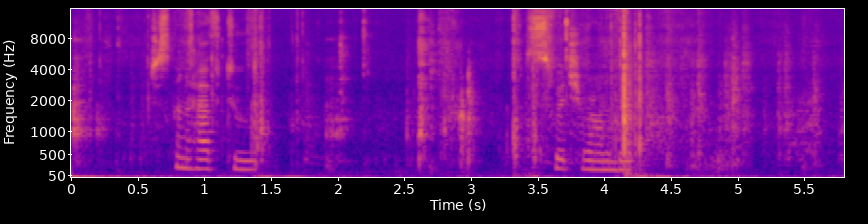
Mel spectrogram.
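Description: A sheet of paper rustles as it is laid down.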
